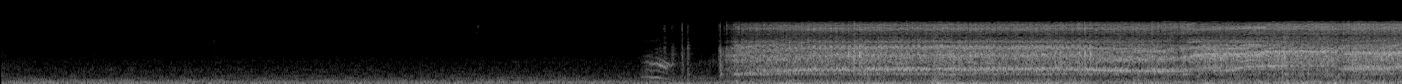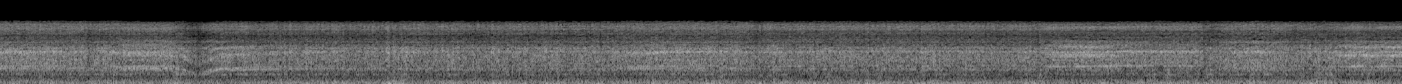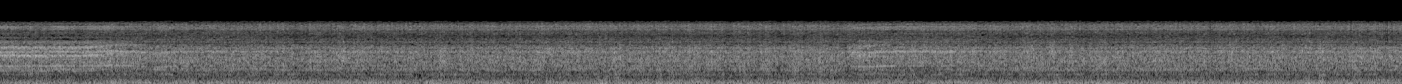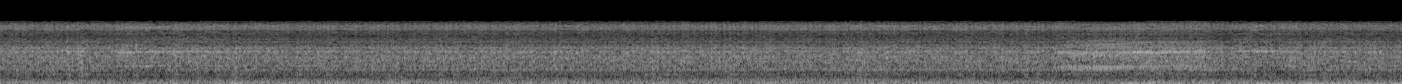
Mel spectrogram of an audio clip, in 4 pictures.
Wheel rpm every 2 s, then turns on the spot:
0, 0, 0, 20, 150, 160, 200, 220, 200, 230, 230, 230, 230, 230, 220, 230, 230, 230, 230, 230, 230, 230, 230, 230, 230, 230, 230, 230.
none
